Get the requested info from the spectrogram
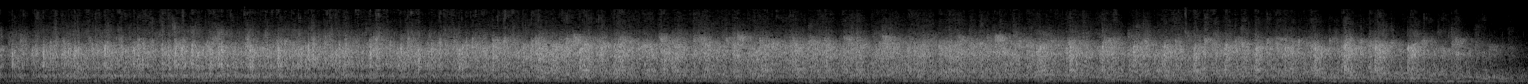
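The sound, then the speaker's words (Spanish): A large audience at a University of Jaén awards ceremony applauds steadily as the sports award is presented to a boxer, a dense, sustained wash of many hands clapping at even loudness for about fifteen seconds before tapering off at the end. “Un fuerte aplauso.”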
